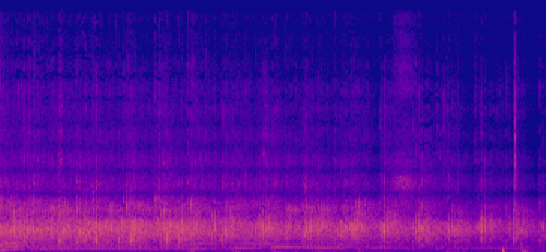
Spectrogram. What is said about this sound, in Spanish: ¿Le puede dar un aplauso fuerte al Señor? Come on.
